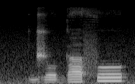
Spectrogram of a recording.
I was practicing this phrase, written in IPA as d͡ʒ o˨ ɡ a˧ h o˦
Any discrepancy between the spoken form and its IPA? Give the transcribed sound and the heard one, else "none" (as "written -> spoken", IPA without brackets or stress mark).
h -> f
